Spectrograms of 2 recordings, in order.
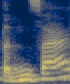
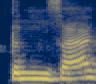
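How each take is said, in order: First: The first syllable has a low glottalized tone. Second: The first syllable has a level tone. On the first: The speaker calls it wrong. "mình đọc hơi trại là chữ tịnh xá" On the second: The speaker calls it right. "đúng cách cách đọc là tinh xá"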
